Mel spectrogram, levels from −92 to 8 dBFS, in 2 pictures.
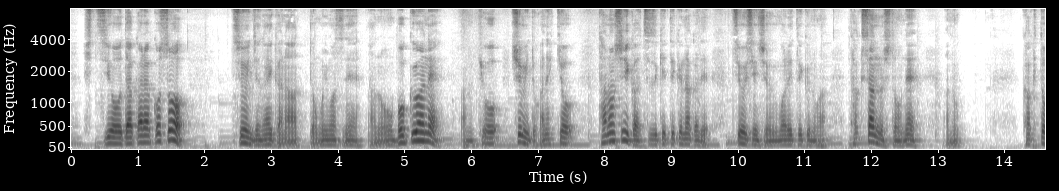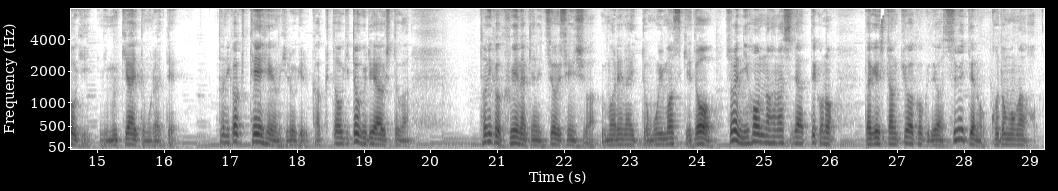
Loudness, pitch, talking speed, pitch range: -25 LUFS, 110 Hz, 335 characters per minute, 100-130 Hz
